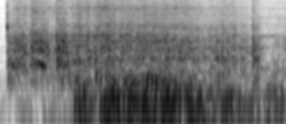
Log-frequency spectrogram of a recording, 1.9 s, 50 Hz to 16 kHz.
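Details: Salvage Triumph TT600 motorcycle, first start, no choke, recently changed oil: starter whir while cranking, then it just catches into an uneven low rumble; hard starting after solenoid clicks with no crank, clutch switch involved.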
